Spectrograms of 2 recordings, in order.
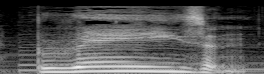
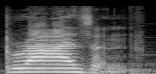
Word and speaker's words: brazen: 那这个表达 brazen 也是可以指厚颜无耻的。这里就要注意啊，它的发音是 brazen，不是按照拼写读成了 brazen。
